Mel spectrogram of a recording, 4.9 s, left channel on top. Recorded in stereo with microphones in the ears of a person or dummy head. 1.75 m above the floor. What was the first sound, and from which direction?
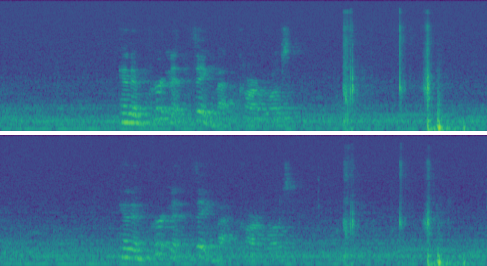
A woman speaking, 50° left (ahead or behind).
